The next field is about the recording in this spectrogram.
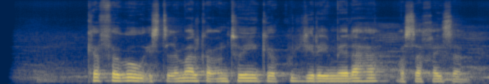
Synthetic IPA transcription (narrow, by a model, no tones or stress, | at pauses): kʰɐfɐɣɔwɪst̪ʰɪʕmaːlkʰɐʕʊnt̪ʰɔːjɪŋkʰɐkʰʊt͡ʃɪɾɛjmɛːlɐɦɐɔːsɐχɛjsɐn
